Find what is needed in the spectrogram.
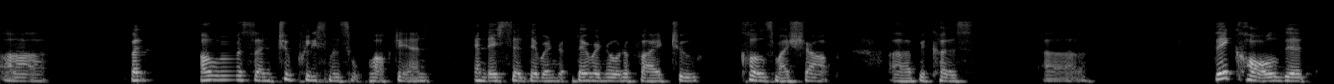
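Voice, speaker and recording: Speaking fairly slowly with an American accent, a woman with a fairly low pitch leaves long, frequent pauses while music plays in the background. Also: ordinary pitch variation. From Berkeley, California. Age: 80s+. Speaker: internment camp survivor. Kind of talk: interview answer.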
